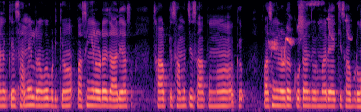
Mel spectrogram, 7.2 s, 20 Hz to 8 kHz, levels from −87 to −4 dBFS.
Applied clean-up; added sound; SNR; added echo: none; Bird; 14 dB; none.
